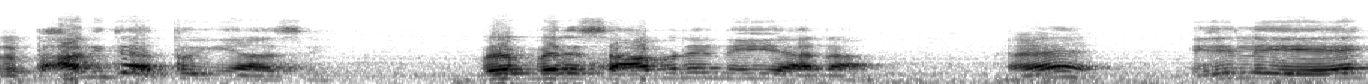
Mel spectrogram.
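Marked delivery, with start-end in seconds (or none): none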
